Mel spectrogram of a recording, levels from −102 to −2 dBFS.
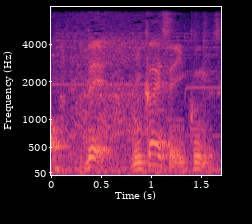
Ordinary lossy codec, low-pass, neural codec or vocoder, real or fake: none; 7.2 kHz; none; real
